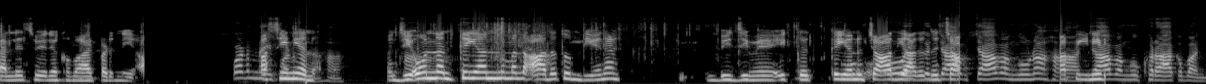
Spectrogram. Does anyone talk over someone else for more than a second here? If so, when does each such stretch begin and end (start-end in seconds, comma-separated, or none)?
8.4-9.7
